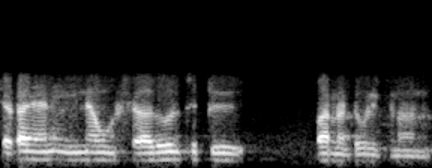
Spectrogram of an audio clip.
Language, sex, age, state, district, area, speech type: Malayalam, male, 18-30, Kerala, Thrissur, rural, conversation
